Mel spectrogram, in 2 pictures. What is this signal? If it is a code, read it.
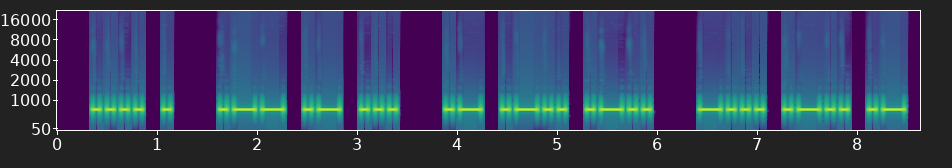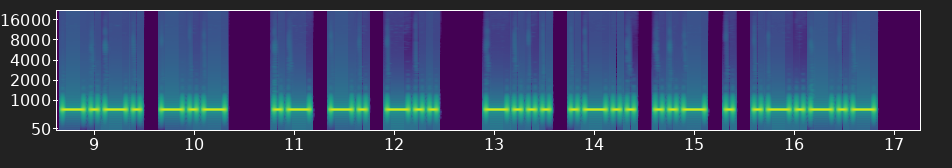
Morse code, heard as a keyed tone, about 17 wpm, 700 Hz. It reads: HE WAS ALL BLACK AND BLUE.
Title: Sentences from Top 1000 Words - Review Part 3 - 17wpm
